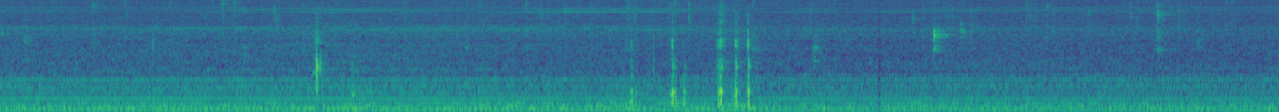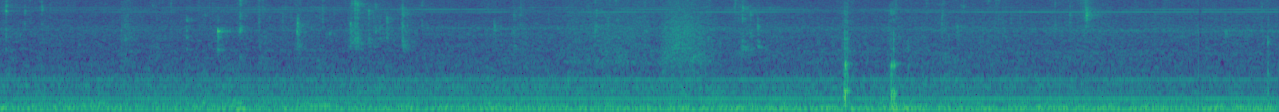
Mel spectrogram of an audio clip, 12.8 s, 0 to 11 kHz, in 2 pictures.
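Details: D5/655 PC water-cooling pump in a custom reservoir after enlarging the impeller area to stop the impeller hitting the reservoir: quiet steady low hum with faint water trickles, no knocking; running smoothly.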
